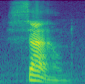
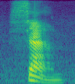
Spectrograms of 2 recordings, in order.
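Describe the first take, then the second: No difference in how they are said.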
